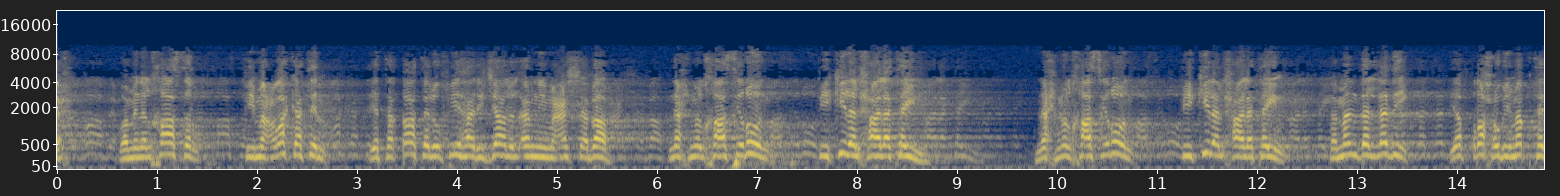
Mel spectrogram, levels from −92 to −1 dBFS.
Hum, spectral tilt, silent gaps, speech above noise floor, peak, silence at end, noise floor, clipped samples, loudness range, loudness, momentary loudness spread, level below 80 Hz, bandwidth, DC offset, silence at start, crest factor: none; -5 dB/octave; none; 28 dB; -4 dBFS; 0 s; -46 dBFS; under 0.1%; 2 LU; -19 LUFS; 15 LU; -50 dBFS; 9.6 kHz; 0.2%; 0 s; 16 dB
